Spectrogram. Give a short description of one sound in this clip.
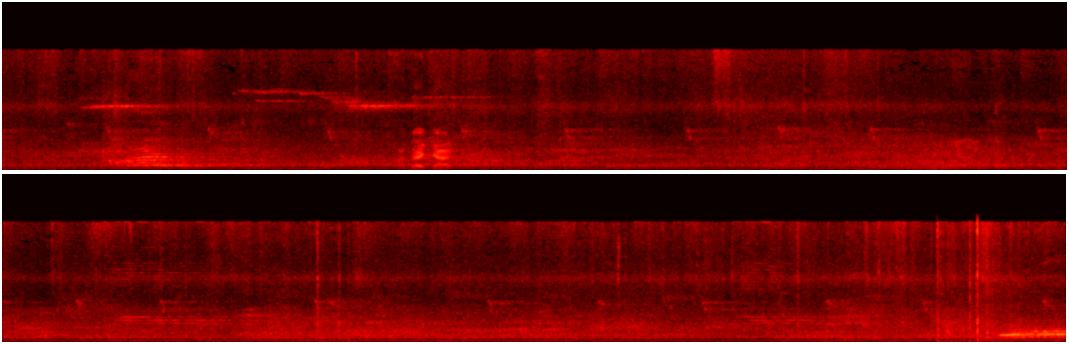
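A young man shouts sharply.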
